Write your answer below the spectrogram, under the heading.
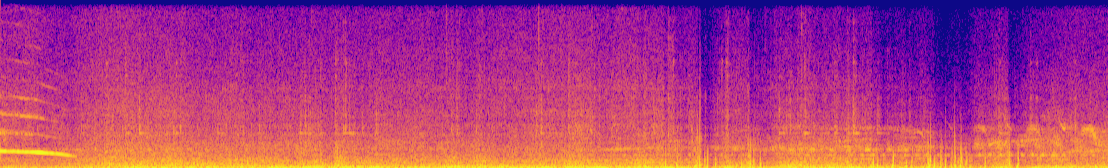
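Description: Roller coaster train running along the track: a steady heavy rumble of wheels with wind buffeting the microphone, and a run of rattling knocks in the second half. A rider's high call fades out just at the start.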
